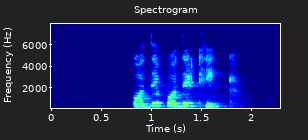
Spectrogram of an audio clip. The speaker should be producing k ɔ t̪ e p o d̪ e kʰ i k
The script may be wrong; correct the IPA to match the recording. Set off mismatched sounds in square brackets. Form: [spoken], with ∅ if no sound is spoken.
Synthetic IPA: [p] ɔ [d̪] e p [ɔ] d̪ e [ʈʰ] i k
